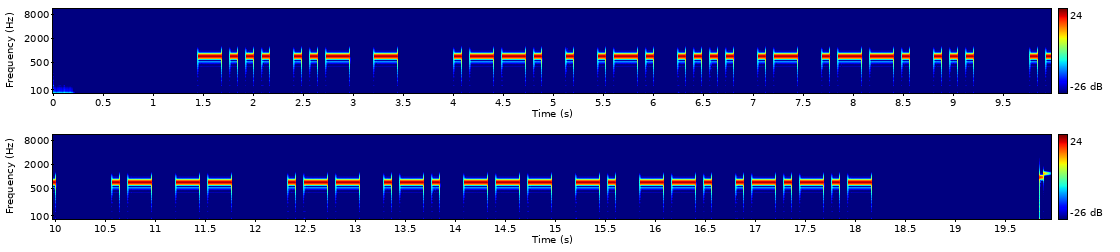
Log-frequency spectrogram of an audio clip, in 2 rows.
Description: Morse code, heard as a keyed tone, about 15 wpm, 700 Hz. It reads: BUT PERHAPS I AM WRONG.
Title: Sentences from Top 1000 Words - Review Part 2 - 15wpm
